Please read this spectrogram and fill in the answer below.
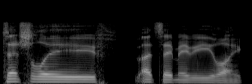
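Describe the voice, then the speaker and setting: A man's voice: lowish voice, unhurried, clean tone, no room sound, lo-fi sound. A man casually improvising as game master of a tabletop roleplaying game.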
